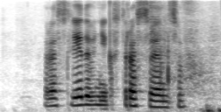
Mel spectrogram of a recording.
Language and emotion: Russian, neutral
